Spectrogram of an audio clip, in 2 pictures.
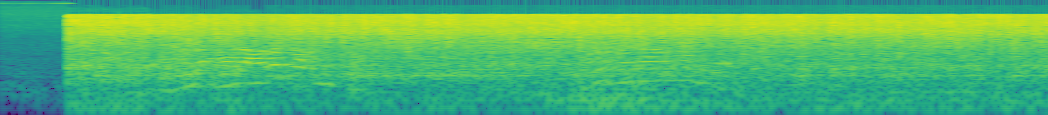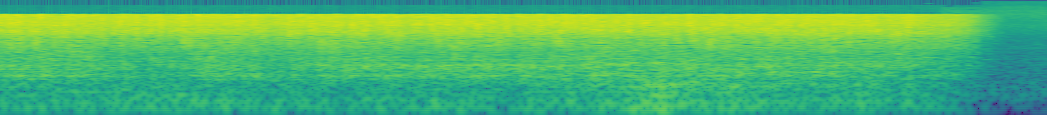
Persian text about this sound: حتی بیمارستان گلستان اهواز هم البته دچار آب گرفتگی شد و از این باران در امان نبود.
